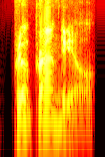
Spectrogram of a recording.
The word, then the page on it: preprandial: British English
